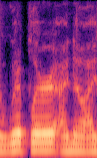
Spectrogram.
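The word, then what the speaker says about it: Wypler: come to a result here is the pronunciation the correct pronunciation of luke whitler or weipler's last name personally personally i'm going back to whipler i know i said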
